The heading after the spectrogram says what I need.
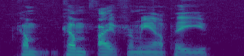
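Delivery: ordinary talk, nothing marked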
